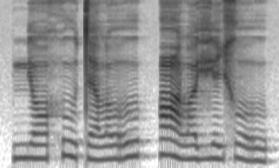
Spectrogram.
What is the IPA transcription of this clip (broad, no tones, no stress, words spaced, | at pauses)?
mʲɔ hutɛlˠou̯ | ɑlˠœvʲɛi̯xou̯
